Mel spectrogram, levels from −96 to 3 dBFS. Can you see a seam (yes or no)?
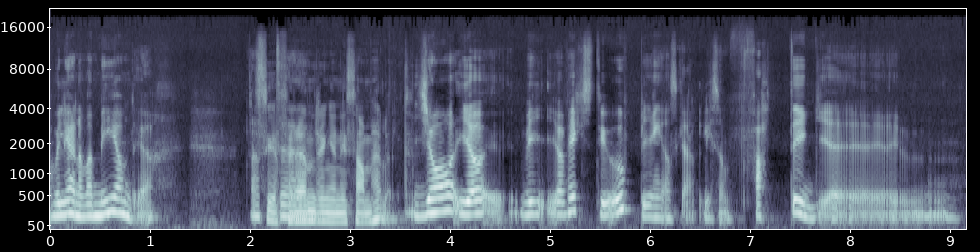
no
